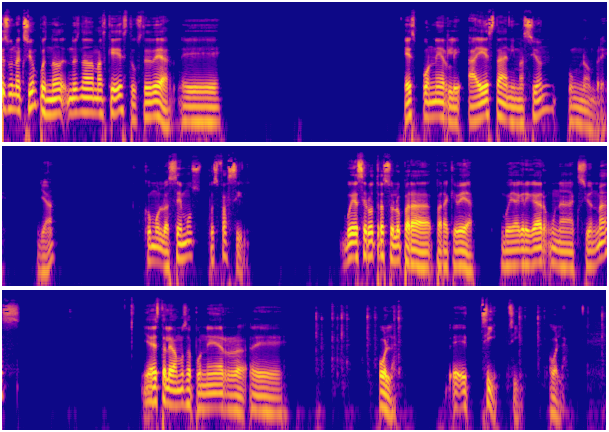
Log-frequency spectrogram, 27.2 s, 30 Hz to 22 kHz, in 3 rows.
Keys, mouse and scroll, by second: 5.4-12.0 drag, 13.4-14.0 scroll down 2, 14.2-15.7 middle drag, 19.8 click, 21.2 click, 23.6 h, 23.8 o, 24.0 l, 24.4 a, 24.8 Return, 26.6 a.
